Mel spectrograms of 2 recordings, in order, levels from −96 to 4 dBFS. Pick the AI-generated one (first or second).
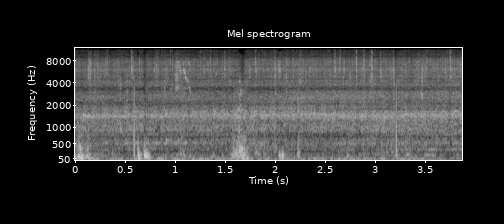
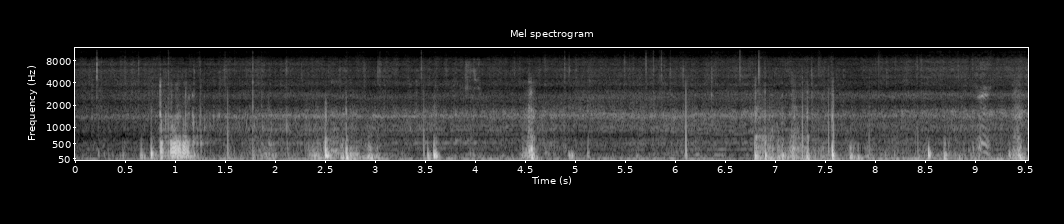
second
